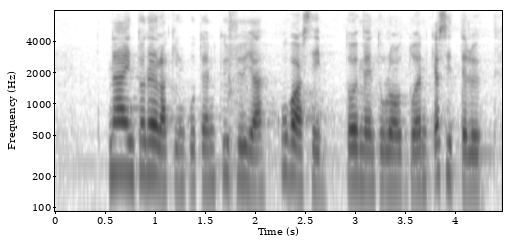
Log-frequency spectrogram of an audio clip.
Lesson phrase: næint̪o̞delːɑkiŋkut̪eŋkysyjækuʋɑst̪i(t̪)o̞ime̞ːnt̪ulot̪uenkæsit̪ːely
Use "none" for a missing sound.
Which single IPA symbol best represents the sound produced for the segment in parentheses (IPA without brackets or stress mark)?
t̪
